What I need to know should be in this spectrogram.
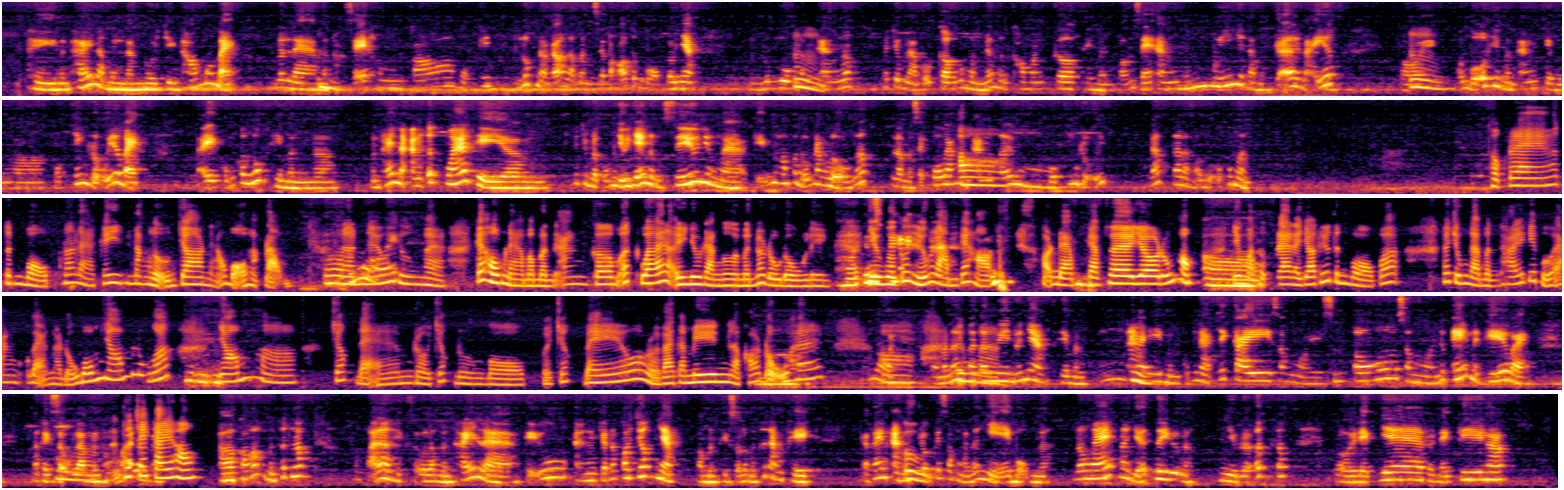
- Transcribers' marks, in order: static; other street noise; horn; other background noise; tapping; distorted speech; chuckle; laughing while speaking: "họ"
- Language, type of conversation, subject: Vietnamese, podcast, Bạn có mẹo nào để ăn uống lành mạnh mà vẫn dễ áp dụng hằng ngày không?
